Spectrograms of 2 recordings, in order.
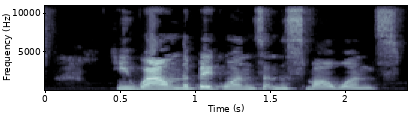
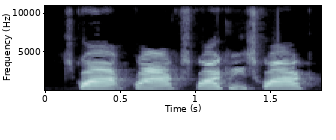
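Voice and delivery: loud, high rhythmic squawks; raised, punchy horn imitation; tooting taxi horn; 6 semitones higher, 7 dB louder than usual. A narrator's reading. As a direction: honk it out like a taxi. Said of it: "tooted the taxi horn".

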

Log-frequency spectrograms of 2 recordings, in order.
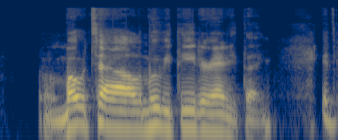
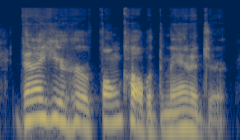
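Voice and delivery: ordinary delivery

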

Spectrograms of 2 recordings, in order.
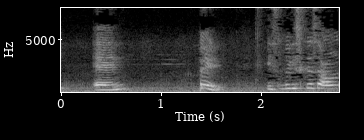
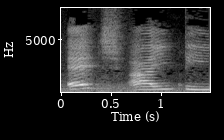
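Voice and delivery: slow spelling; much slower than usual. Shown as a demonstration. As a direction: spell B I N slowly, letter by letter. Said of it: "hit". (अक्षर-अक्षर धीरे बोलना)

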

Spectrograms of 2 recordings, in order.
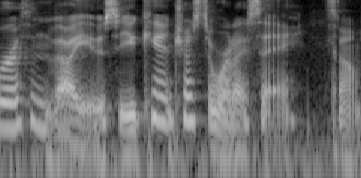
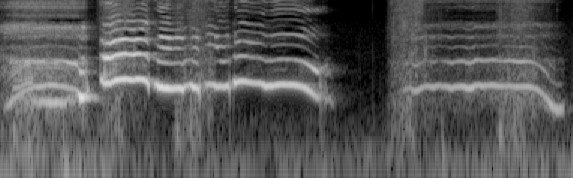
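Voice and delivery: high, loud excited cry after a gasp; excited squeal; 4 dB louder than usual. Real, not acted. Gamer spots a Neon Owl offered, excited squeal.

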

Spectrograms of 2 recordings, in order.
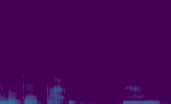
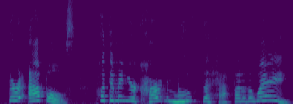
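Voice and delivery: furious, much higher and louder, shrieking at the shoppers; crazy Walmart rant; 10 semitones higher, 7 dB louder, slower than usual. Real, not acted. Venting at shoppers hogging the aisle, a high furious shriek. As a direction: lose it at the people blocking the aisle. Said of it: "I turn into a crazy person".

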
